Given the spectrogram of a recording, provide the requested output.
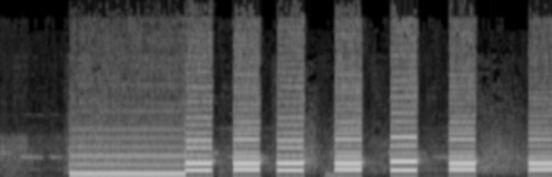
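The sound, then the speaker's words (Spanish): A steady dial tone plays briefly, then seven loud, evenly paced touch-tone beeps follow as a telephone number is keyed in to call someone's wife. No one speaks. “Vamos a marcarle a tu esposa, ¿eh?”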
